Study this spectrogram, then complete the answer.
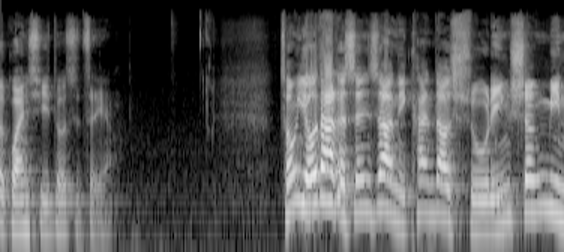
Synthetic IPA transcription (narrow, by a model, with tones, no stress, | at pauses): kwa˦nɕi˦t̪̬o˥ʊʂɻ̩˥˧ʈ͡ʂɤ̰˥˧jɑ̰˥˩ŋ | t͡sʰo˧˦˥ŋjo˧˥ʊt̪a˥˩d̪ə˨ʂə˥nʂ̬ɑ˥˩ŋni˨˩kʰa˥˧nt̪̬ɑ˥˩ʊʂu˨˩li˧˥ŋʂɤ˥ŋmi˥˩ŋ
